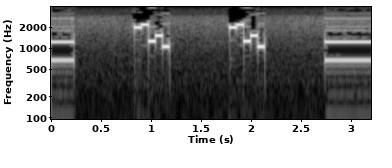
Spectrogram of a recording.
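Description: Five-tone selective call (ZVEI), heard as quick runs of five tones, tones of about 80 ms. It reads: 89351 89351
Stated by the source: Five-tone ZVEI selective call 89349, received by SDR.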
